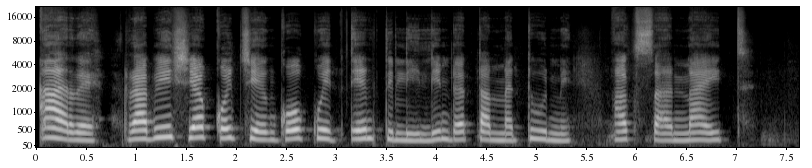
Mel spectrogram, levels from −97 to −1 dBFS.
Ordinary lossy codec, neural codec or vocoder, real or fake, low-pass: none; codec, 44.1 kHz, 3.4 kbps, Pupu-Codec; fake; none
